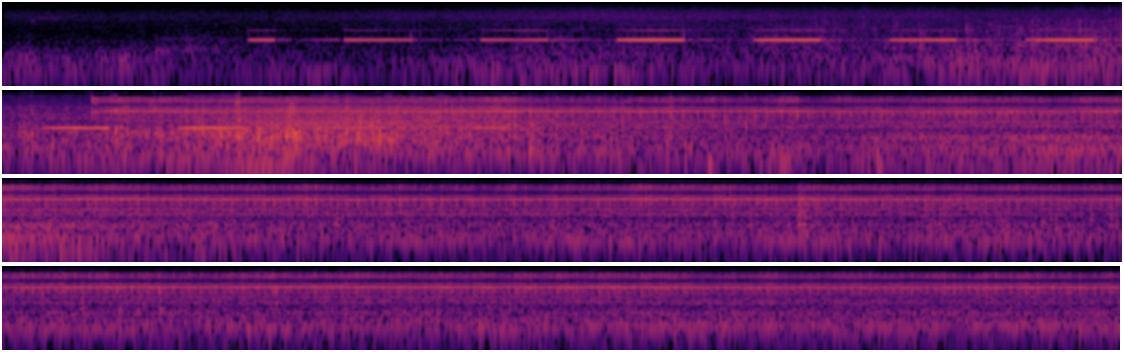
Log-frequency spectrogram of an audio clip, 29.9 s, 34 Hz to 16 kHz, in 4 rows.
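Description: Level-crossing warning signal beeping, about five times every four seconds. About eight seconds in a freight train behind a 3ES5K electric locomotive arrives and passes, and its steady rumble takes over, with steady high-pitched ringing tones above it, while the beeps are soon lost under it.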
